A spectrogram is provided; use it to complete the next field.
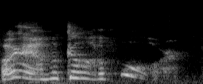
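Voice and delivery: very high, hammed-up tough-guy voice full of bravado. Joining a joke about a hammy movie role, Mr. Tough Guy voice. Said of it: "I'm trying to do Mr. Tough Guy voice".

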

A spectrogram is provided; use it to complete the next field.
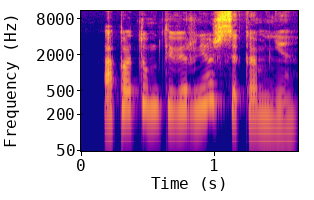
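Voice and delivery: wary, suspicious tone. He checks with her after she explains her plan, suspicious question. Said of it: "подозрительно уточнил он".

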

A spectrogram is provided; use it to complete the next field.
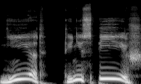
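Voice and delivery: very high, drawn-out shout. Trying to wake a girl who insists she is asleep, he is yelling even louder. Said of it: "еще громче заорал Турок".

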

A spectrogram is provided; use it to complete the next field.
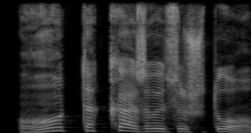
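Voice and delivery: grumbling. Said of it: "буркнул Альфред".

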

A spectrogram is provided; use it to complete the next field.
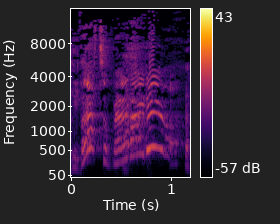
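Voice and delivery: very high, slow, squeaky voice. Retelling a night in a yurt, in a Mickey Mouse voice. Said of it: "Is that Mickey Mouse in our yurt?".

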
